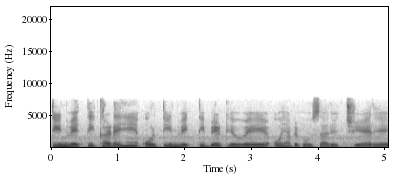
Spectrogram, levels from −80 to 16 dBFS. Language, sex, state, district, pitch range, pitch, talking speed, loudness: Hindi, female, Bihar, Supaul, 240-260 Hz, 255 Hz, 210 wpm, -16 LUFS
